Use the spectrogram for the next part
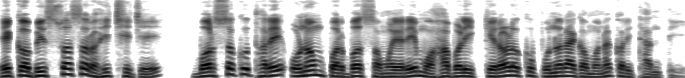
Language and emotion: Odia, neutral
